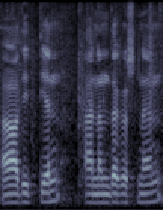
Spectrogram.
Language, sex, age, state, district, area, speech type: Malayalam, male, 45-60, Kerala, Malappuram, rural, spontaneous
